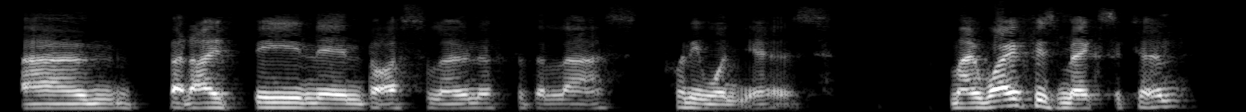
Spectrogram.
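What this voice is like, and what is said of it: Mixed, hard-to-place British accent. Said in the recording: “I'm British, born and bred, born in Wales, brought up in England ... my accent is strange because it's kind of like, is this mixture of influences ... people cannot place me ... It's a very pleasant sound”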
